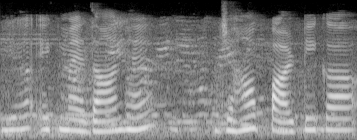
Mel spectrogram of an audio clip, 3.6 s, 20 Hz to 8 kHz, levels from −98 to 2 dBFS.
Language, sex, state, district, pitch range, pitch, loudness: Hindi, female, Chhattisgarh, Bilaspur, 230-255 Hz, 245 Hz, -16 LUFS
